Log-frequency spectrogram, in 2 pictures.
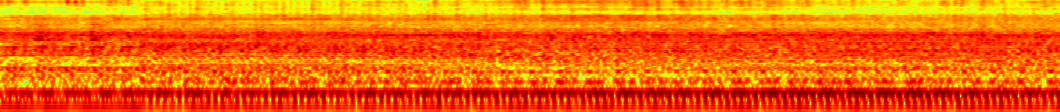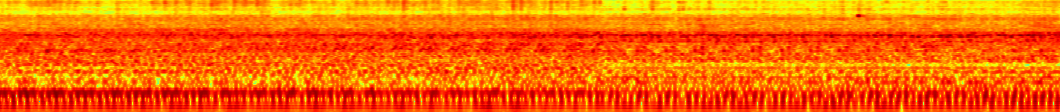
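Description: Tractor diesel engine idling steadily under the hydraulic post-driving hammer rig, an even low hum with no hammer blows.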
